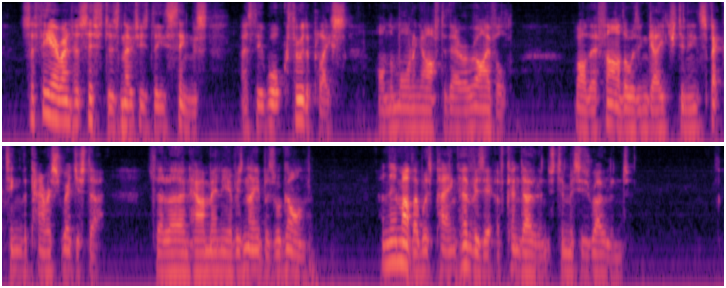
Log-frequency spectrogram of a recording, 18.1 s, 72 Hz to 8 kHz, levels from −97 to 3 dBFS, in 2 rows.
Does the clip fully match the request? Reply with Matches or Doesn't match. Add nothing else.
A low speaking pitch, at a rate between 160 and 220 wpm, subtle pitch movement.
Matches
